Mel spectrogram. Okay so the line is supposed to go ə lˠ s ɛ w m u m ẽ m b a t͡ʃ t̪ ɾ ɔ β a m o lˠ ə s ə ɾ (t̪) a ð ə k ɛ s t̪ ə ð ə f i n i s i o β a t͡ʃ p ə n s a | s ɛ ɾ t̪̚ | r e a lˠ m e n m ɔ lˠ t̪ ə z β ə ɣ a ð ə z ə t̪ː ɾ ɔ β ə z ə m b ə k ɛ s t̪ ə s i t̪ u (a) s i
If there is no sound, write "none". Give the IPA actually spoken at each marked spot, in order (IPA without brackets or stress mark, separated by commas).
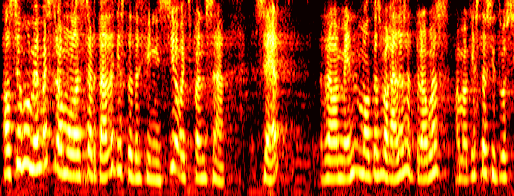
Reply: t̪, ə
